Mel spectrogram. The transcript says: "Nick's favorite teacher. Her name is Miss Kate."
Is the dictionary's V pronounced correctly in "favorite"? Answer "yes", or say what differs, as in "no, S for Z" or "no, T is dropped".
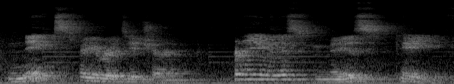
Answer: yes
